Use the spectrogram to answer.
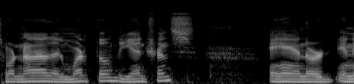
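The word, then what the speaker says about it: Jornada del Muerto: ahead over there that is the in spanish pronounced tornado del muerto the entrance and or in english the journey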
